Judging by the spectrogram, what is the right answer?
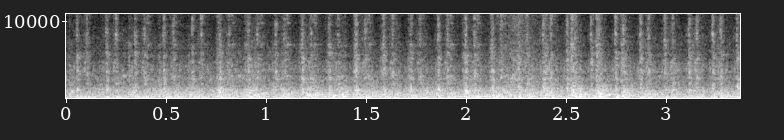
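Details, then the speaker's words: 1988 Daihatsu Hijet mini truck after sitting 2 years, held just off idle by foot: uneven, stumbling putter about four beats a second, stalls without throttle, backfired earlier. Owner suspects a gummed-up carburetor. "the carburetor is got to be gummed up if I take my foot off I think it's going to go this time if I take my foot off the fuel it'll die"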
